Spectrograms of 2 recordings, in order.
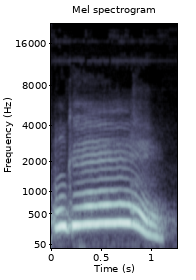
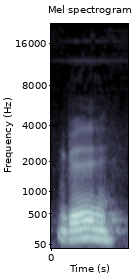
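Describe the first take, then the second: First: The yes sounds warm and eager. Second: The yes sounds flat and neutral. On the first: The deceased was a good person. "Ketika yang meninggal itu baik" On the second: The deceased was an ordinary person. "Kalau yang meninggal itu biasa"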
